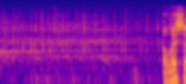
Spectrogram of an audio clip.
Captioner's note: attendees applauding and cheering; speaks faintly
